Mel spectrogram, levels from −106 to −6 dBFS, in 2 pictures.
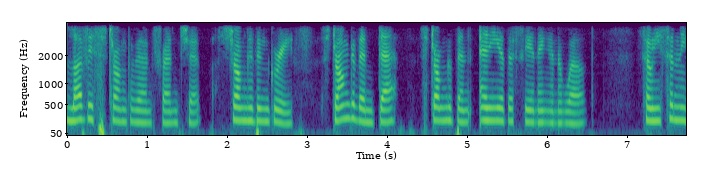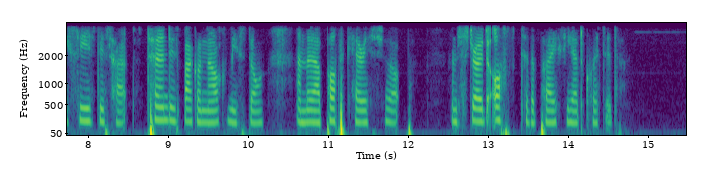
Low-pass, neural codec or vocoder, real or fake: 3.6 kHz; none; real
